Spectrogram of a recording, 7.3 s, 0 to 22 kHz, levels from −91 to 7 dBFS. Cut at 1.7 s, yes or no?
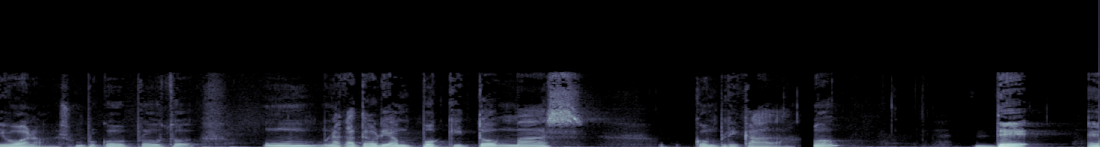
no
